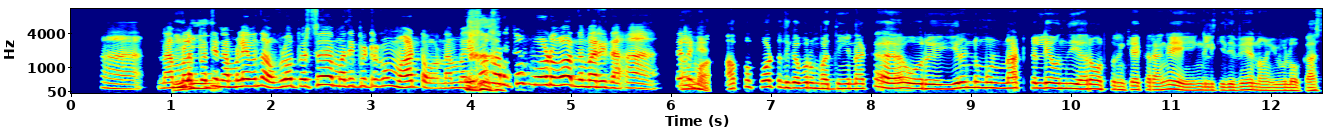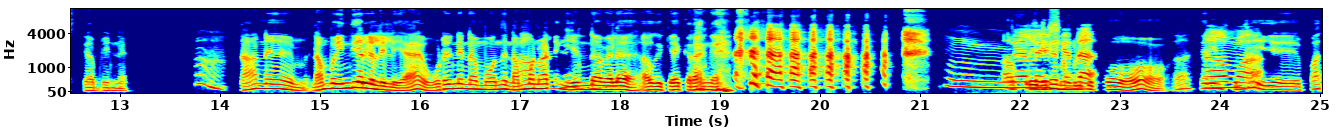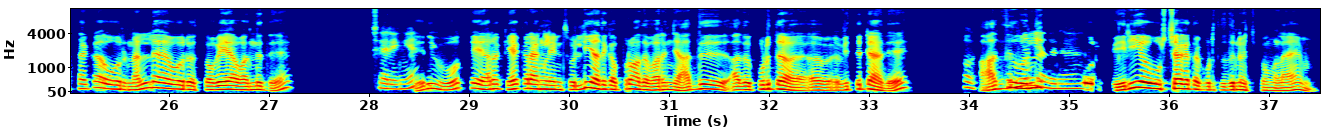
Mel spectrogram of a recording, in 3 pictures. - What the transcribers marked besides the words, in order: chuckle; laughing while speaking: "என்ன வெல அவங்க கேக்கறாங்க"; laugh; unintelligible speech
- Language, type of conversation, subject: Tamil, podcast, சுயமாகக் கற்றுக்கொண்ட ஒரு திறனைப் பெற்றுக்கொண்ட ஆரம்பப் பயணத்தைப் பற்றி சொல்லுவீங்களா?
